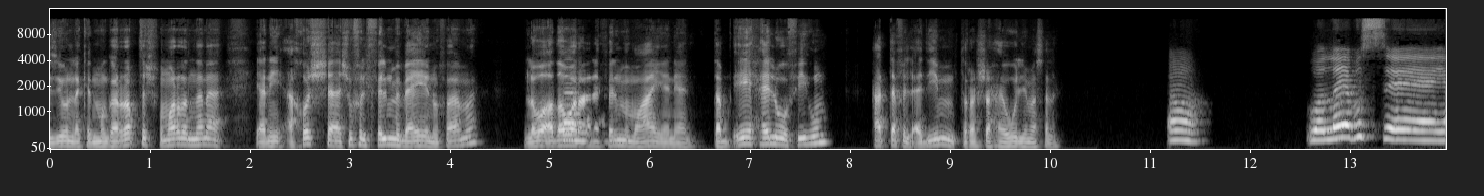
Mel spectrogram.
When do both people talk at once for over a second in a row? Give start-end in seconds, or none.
none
